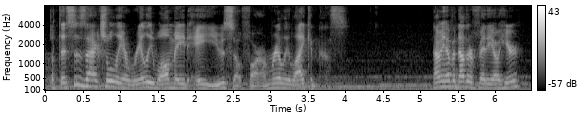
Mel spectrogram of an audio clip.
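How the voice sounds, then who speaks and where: Hoarse young man with a cold. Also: a little high, lively intonation, fairly quick, background noise. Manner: chatty, swears when surprised. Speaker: reaction video host. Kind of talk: casual reaction commentary.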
